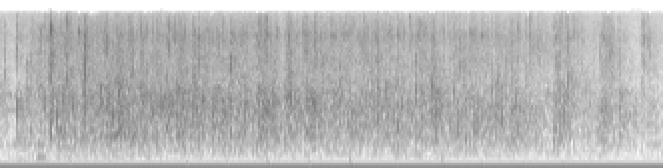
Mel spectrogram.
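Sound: audience clapping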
